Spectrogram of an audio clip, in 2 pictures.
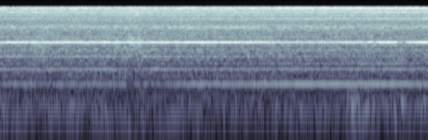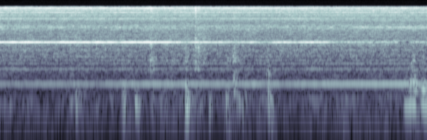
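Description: Bee vacuum running steadily, drawing honey bees off exposed comb through its hose, with a few soft knocks in the second half.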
